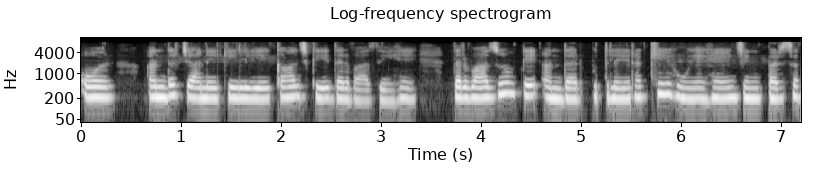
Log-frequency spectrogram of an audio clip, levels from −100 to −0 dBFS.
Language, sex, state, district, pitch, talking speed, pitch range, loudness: Hindi, female, Goa, North and South Goa, 205 Hz, 165 wpm, 195-215 Hz, -15 LUFS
